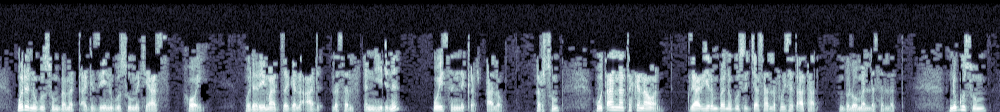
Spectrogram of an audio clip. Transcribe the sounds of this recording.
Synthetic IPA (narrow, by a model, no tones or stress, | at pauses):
wɔd̪ənɨɡusumbəmət̪ʼːa̰ɡize̞nɨɡusumɨkʰjas | ho̞j | wɔd̪əɾe̞mat̪zəɡəla̰ʔa̰d̪ləsəlfɨnːhid̪nɨ | wɔjsɨnːɨkʼɨɾalə̰w | ʔɨɾsum | wʊt̪ʼanːat̪ʰəkʰənawɔn | ɨɡzijaβhe̞ɾɨmbənɨɡusɨd͡ʒːasalːəfəwjɪsət̪ʼat̪ʰal | bɨloməlːəsəlːət̪ | nɨɡusum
